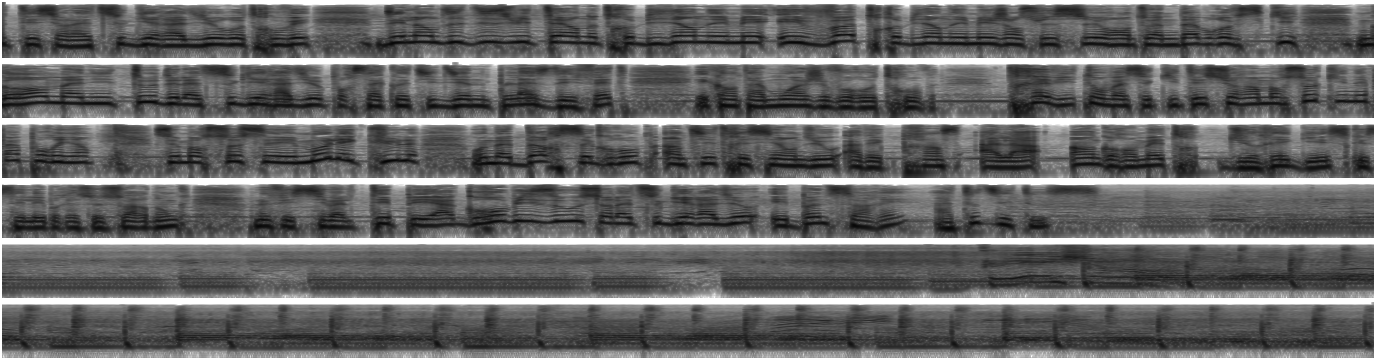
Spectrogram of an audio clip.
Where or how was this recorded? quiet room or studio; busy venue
busy venue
